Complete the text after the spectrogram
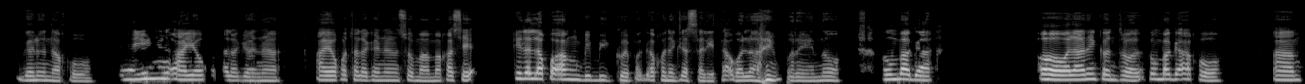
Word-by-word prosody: ganon 195 -5 -2
ako. 155 -3 -6 0.2
Kaya 225 +1 0
yun 260 +2 +4
yung 250 - 0
ayaw 215 -2 +3
ko 215 - -19
talaga 185 -2 -4
na, 175 0 -3 0.5
ayaw 200 0 +3
ko 225 - -4
talaga 195 -2 -3
na 185 -1 -3
sumama 170 -3 -3
kasi 195 +1 -1 0.4
kilala 265 -2 +4
ko - - +2
ang 230 -2 +2
bibig 195 -3 -4
ko 195 - -4
eh, 175 - -7
'pag - - -8
ako 195 +1 -5
nagsasalita 180 +1 -4
wala 180 -1 0
ring 215 +1 +2
preno. 175 -1 -4 0.3
Kumbaga 230 -4 +4 1.1
oo, 220 -3 +9
wala 220 +1 +6
ring 245 -1 +1
kontrol. 205 -5 0
Kumbaga, 240 -1 +1
ako, 180 -6 -3 0.5
um 205 -1 +2
200 Hz, 160 wpm, -24 LUFS, 180-225 Hz, 1.1 s, oo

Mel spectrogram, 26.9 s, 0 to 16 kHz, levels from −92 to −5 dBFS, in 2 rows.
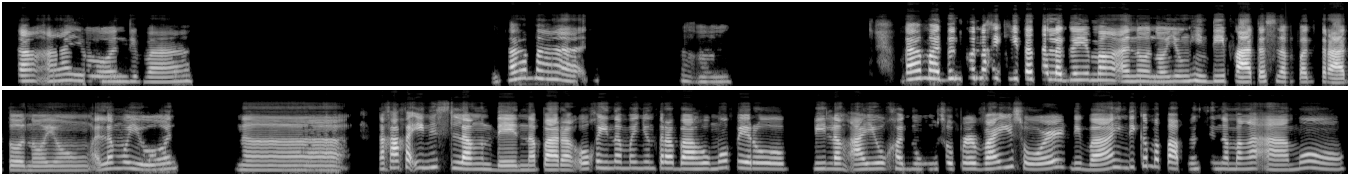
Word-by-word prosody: Sang-ayon 235 -2 -3
di 220 - -9
ba? 205 +3 -5 3.0
Hmm, 200 - -20
tama. 315 -5 0 1.1
Mm. 205 -2 -16 1.7
Tama 335 +1 +6
dun 345 +4 +1
ko 380 - -11
nakikita 340 -3 +3
talaga 280 -2 +5
yung 280 -1 +1
mga 275 -1 +4
ano 225 0 -1
no 210 0 -2
yung 225 +1 -4
hindi 235 -2 -1
patas 210 +2 +5
na 205 - +1
pag-trato 190 -1 +2
no, 180 0 -6
yung 185 0 -8
alam 255 +3 -2
mo 265 - -9
yun? 225 +1 -4 0.6
Na 205 -1 -4 1.3
nakakainis 290 +2 +1
lang 235 -3 +3
din 190 +1 +3
na 200 - +1
parang 205 -1 +4
okey 275 0 -1
naman 275 -1 -5
yung 270 -1 -12
trabaho 250 -2 +1
mo 290 +3 -5
pero, 250 -4 -2 0.3
bilang 245 -1 0
ayaw 240 +3 0
ka 250 -1 -2
nung 235 0 -15 0.2
supervisor 245 +1 -1 0.3
di 250 - -6
ba? 215 +5 +4
Hindi 310 +1 -5
ka - - -4
mapapansin 255 -5 -3
ng 240 0 -4
mga 240 +1 -1 0.3
amo. 250 -1 -6
245 Hz, 110 wpm, -22 LUFS, 220-275 Hz, 3.0 s, Tama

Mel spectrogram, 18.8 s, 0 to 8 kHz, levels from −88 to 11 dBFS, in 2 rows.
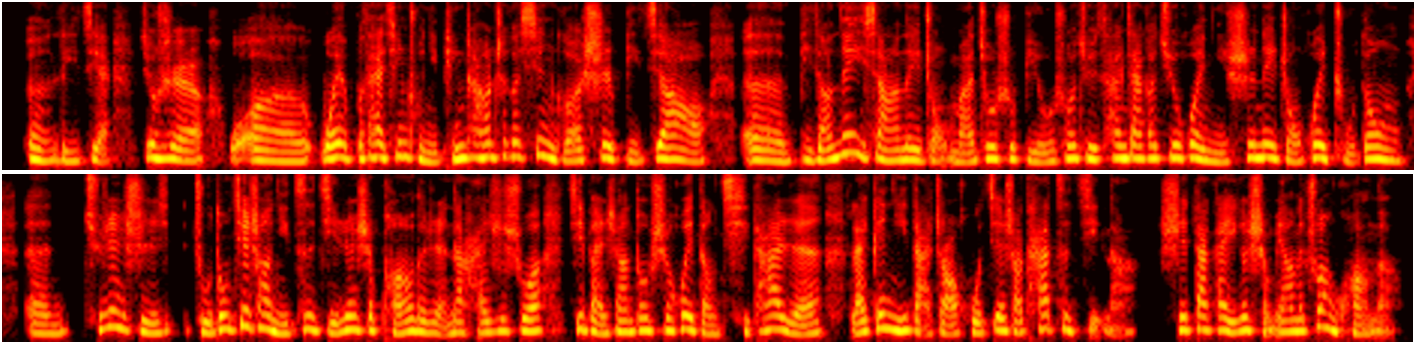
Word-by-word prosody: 嗯， 195 -4 +2
理 175 -2 -3
解。 200 +2 -3 0.2
就 230 0 +3
是， 205 -5 +3 0.2
我 - - -2
呃 175 -2 -1
我 220 +2 +6
也 240 - +4
不 220 - -3
太 235 +2 +1
清 250 +3 0
楚 230 -3 -1
你 165 -5 -1
平 210 +5 +4
常 230 +1 +2
这 240 - -4
个 255 - -1
性 240 +1 +2
格 180 -3 -2
是 220 +4 +2
比 195 -5 -8
较， 200 -4 +1 0.2
呃， 185 -3 0
比 185 +3 -4
较 195 0 +1
内 305 +4 +2
向 225 -4 +1
的 185 - -1
那 195 0 +4
种 220 - -5
吗？ 160 -4 -4
就 215 +5 +2
是 210 0 0
比 205 -4 -7
如 160 +2 -5
说 220 +4 +2
去 220 -2 +3
参 225 +1 +1
加 225 0 +2
个 220 - +1
聚 230 +1 -1
会， 230 -1 +3
你 165 -3 -2
是 230 +7 -1
那 230 0 +5
种 165 -6 -5
会 230 +3 +3
主 210 - -8
动， 210 -4 +2 0.2
呃， 170 -2 -4 0.2
去 245 - -3
认 280 -2 0
识， 200 -6 -1 0.2
主 185 -3 0
动 240 0 +2
介 300 - +1
绍 260 -2 0
你 180 -6 +3
自 240 +5 -2
己 200 -5 -1
认 235 +3 +3
识 225 0 +1
朋 180 -6 -3
友 210 - +4
的 200 - +3
人 175 -4 -5
呢， 185 - -2
还 185 - -6
是 210 +2 -1
说 210 +1 +2 0.2
基 240 - -3
本 210 -7 0
上 195 +3 0
都 220 +1 +2
是 220 0 0
会 240 +2 +3
等 175 -5 -5
其 190 +2 -2
他 230 +4 -2
人 170 -3 0 0.2
来 180 +2 +2
跟 250 +4 +1
你 220 -2 +6
打 210 -6 -3
招 175 -2 -2
呼， 185 0 -2
介 230 +5 +1
绍 190 -3 -3
他 245 +6 -3
自 230 -1 -2
己 215 +1 -8
呢？ 225 +1 -10 0.3
是 230 - 0
大 235 +1 0
概 225 0 0
一 195 - +2
个 220 - +3
什 220 0 -1
么 215 - -4
样 200 - +1
的 210 - +4
状 275 0 0
况 210 -1 -3
呢？ 220 +1 -9
210 Hz, 335 characters per minute, -23 LUFS, 185-230 Hz, 0.3 s, 我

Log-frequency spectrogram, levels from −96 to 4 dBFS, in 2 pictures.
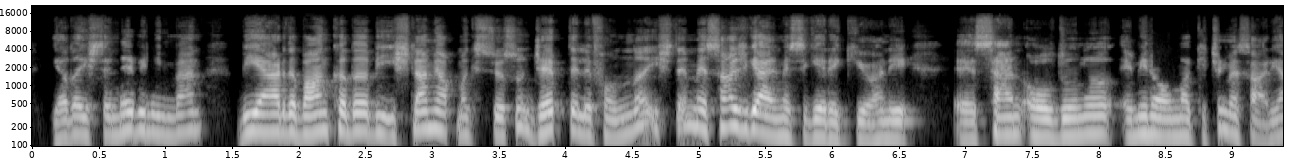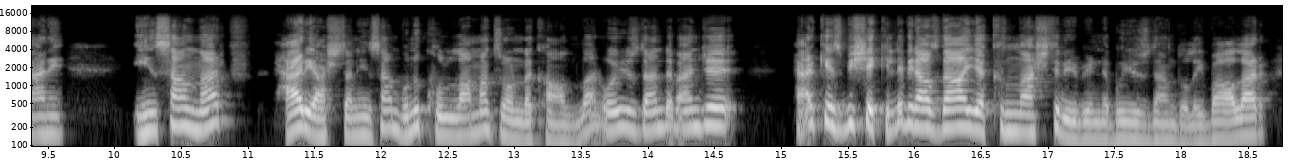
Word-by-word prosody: Ya 130 +2 -4
da, 155 - 0
işte, 145 +1 -4
ne 180 +2 +1
bileyim, 160 -4 -2
ben 175 +2 -5 0.3
bir 155 - -1
yerde 170 -2 +3
bankada 170 +1 +2
bir 160 - -2
işlem 180 +6 +1
yapmak 170 -6 -3
istiyorsun. 150 +9 -4
Cep 165 +5 +1
telefonuna, 150 +1 -3
işte, 185 - -5
mesaj 200 -1 +1
gelmesi 140 -7 +3
gerekiyor. 125 -2 -2
Hani, 125 +1 -2 0.3
eee, 125 0 -3
sen 150 +5 0
olduğunu 140 +3 +1
emin 150 +3 -2
olmak 140 -1 -1
için 190 -1 -6
vs. 140 - -9
Yani 155 +3 -4 0.5
insanlar, 200 +8 0 0.2
her 195 - +6
yaştan 150 -2 +2
insan 175 +6 -3
bunu 195 +7 -1
kullanmak 150 +2 -2
zorunda 125 -5 -2
kaldılar. 110 -1 -5
O 180 +1 +1
yüzden 185 -1 -1
de - - -1
bence 210 - +2 0.4
herkes 215 -5 +1
bir 225 - +3
şekilde 200 -1 +3
biraz 200 -4 +4
daha 200 +1 +7
yakınlaştı 170 -3 +1
birbirine 120 -3 -3
bu 125 - -3
yüzden 115 -1 -6
dolayı. 105 0 -8
Bağlar 135 +4 +1
155 Hz, 165 wpm, -22 LUFS, 135-185 Hz, 0.5 s, daha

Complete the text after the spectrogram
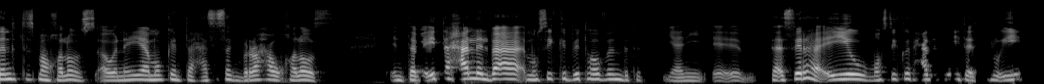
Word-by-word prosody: أنت 240 0 -6
تسمع 225 -1 -2
وخلاص 195 -1 -2
أو 180 - -2
إن 185 - -2
هي 215 +1 +1
ممكن 215 -1 -1
تحسِّسك 195 +4 -5
بالراحة 205 +4 -1
وخلاص، 195 -1 -2 0.6
أنت 195 -2 -5
بقيت 230 +6 0
تحلّل 265 -1 +6
بقى 245 0 +6
موسيقة 230 +5 -3
beethoven 240 0 0
بتت 200 -2 -11 0.2
يعني 170 0 -8
أ 170 +1 -8
أم - - -19
تأثيرها 255 +7 +3
إيه، 235 +3 +4
وموسيقة 225 +3 -2
حد 225 0 -4
تاني 230 +1 -13
تأثيره 205 +1 -9
إيه؟ 215 +5 -6
215 Hz, 155 wpm, -25 LUFS, 195-240 Hz, 0.6 s, تحلّل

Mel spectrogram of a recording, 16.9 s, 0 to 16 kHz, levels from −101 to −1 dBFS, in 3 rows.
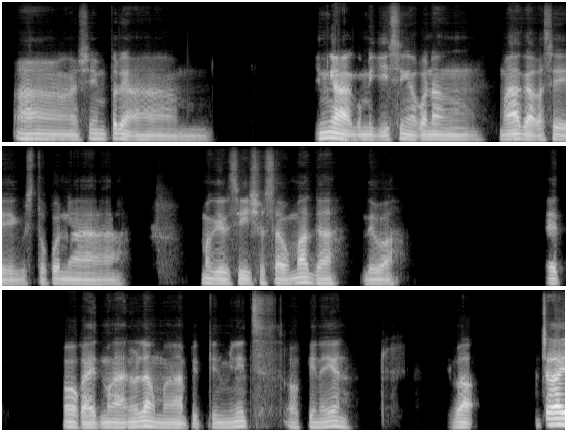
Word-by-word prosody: Ah, 105 -3 0
siyempre, 115 +3 -1
um 85 -3 -5 1.1
yun 125 +3 +2
nga 120 -5 +10
gumigising 100 +2 -2
ako 95 +1 0
ng 100 -1 +1 0.5
maaga 105 -2 +5
kasi 90 -2 -1
gusto 90 +3 -10
ko 100 +2 -2
na 95 -1 -2 1.2
mag-ehersisyo 95 -2 -1
sa 95 -1 0
umaga 100 -2 +1 0.2
di 90 +1 -6
ba? 90 -2 -3 1.4
It - - -1 0.6
oo 110 -1 +4
kahit 95 -1 +3
mga 105 -1 +2
ano 105 - +1
lang, 125 -2 +6
mga 95 0 -1
15 100 +2 -6
minutes, 110 +3 -3 0.2
okey 95 +2 -5
na 105 - -1
yun, 125 -3 +1 1.0
di - - -24
ba? 105 -1 +4 0.7
Tsaka 155 +2 +12
100 Hz, 115 wpm, -24 LUFS, 95-105 Hz, 1.4 s, Tsaka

